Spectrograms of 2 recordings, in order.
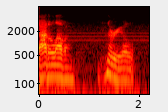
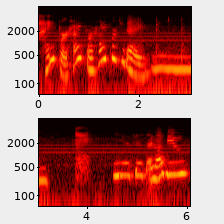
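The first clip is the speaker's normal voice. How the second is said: cooing to the bird; 11 semitones higher, slower than usual. Real, not acted. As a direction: coo at the little bird, much higher. Cooing to her pet bird.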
